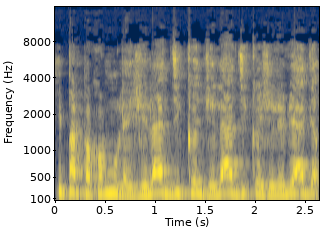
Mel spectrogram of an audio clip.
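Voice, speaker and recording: A man with a Cameroonian French accent telling a comic story, swinging between loud outbursts and low asides. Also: fairly even intonation, quick pace, muffled recording. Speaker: comedian.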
